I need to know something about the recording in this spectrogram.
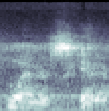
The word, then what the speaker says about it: Lynyrd Skynyrd: out called Simple Man, off their debut album, pronounced Leonard Skinner, which I also done album reviews. If you like that band also, Leonard Skinner, I've done album reviews of theirs from Pronounced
